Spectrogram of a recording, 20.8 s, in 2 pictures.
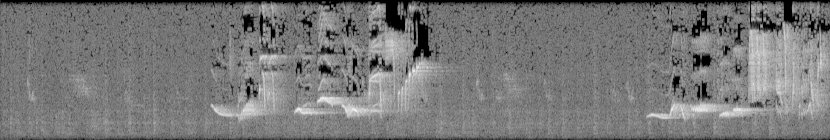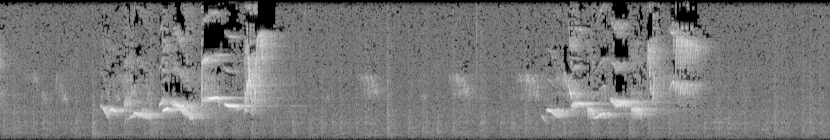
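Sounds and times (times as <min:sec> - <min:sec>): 
songbird warbling: 0:02.6 - 0:06.6, 0:07.6 - 0:13.9, 0:16.1 - 0:19.3.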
